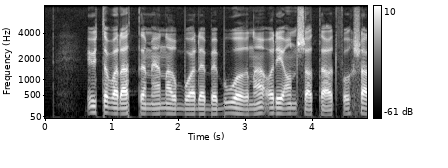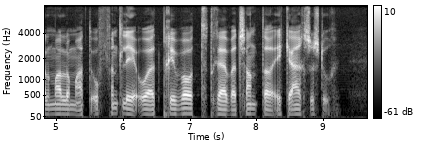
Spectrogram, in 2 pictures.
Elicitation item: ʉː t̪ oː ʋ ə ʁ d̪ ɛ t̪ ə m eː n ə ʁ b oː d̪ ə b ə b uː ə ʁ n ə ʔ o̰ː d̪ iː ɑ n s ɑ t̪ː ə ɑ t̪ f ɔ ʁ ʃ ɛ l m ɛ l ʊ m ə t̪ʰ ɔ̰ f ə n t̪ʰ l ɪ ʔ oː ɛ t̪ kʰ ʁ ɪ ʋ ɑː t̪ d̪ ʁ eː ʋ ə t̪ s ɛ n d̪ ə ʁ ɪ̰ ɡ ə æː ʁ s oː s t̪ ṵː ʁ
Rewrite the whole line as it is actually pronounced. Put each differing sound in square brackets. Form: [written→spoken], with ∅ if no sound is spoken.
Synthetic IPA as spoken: ʉː t̪ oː ʋ ə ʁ d̪ ɛ t̪ ə m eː n ə ʁ b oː d̪ ə b ə b uː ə ʁ n ə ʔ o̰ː d̪ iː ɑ n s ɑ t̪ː ə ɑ t̪ f ɔ ʁ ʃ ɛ l m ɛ l ʊ m [ə→ɑ] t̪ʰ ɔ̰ f ə n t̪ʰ l ɪ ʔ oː ɛ t̪ [kʰ→pʰ] ʁ ɪ ʋ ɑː t̪ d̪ ʁ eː ʋ ə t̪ s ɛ n [d̪→t̪] ə ʁ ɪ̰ [ɡ→k] ə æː ʁ s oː s t̪ ṵː ʁ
